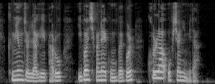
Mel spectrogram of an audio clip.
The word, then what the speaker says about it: collar: 용도로 디자인되는 한편 최근에는 옷깃을 의미하는 표현의 카라 우리가 일상생활에서 셔츠카라 오카라라고 부르는 카라의 정확한 발음은 콜라이며 바로 이러한 콜라의 의미를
